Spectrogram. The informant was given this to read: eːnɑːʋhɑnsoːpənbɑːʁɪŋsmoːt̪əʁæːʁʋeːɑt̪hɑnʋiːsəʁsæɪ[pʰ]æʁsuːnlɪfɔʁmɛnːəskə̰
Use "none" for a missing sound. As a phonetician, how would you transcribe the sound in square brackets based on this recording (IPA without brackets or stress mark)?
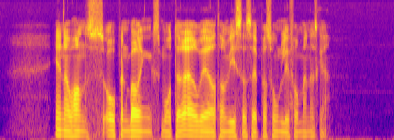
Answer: pʰ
